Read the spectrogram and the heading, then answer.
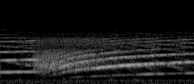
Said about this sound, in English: Tone, can you call downstairs and say? Can we stop testing? Yeah, the fire I mean, what alarm? The fuck? There's a fire alarm, Joe.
